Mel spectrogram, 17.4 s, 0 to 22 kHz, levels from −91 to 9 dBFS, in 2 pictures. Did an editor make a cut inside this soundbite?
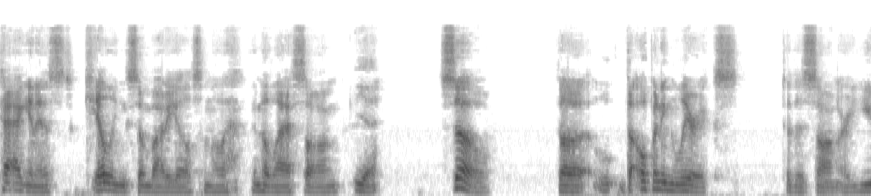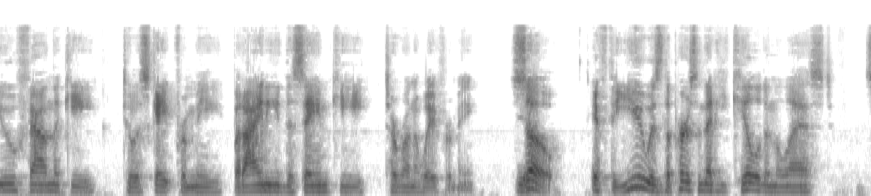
no; 0 cuts

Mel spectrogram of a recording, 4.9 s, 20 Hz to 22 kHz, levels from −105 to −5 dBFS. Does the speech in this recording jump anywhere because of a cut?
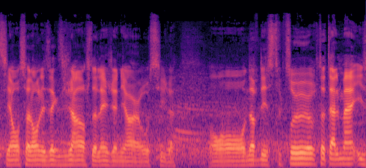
no; 0 cuts

